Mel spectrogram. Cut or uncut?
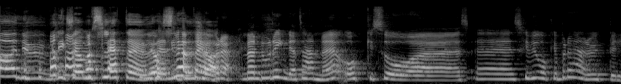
cut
